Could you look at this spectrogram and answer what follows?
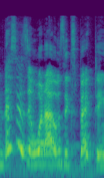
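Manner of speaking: plain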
